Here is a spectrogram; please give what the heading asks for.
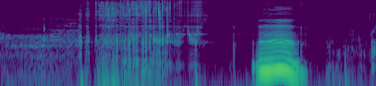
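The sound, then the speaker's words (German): A sip of hot milk with honey: a short airy slurp followed by a brief voiced hum. “jetzt muss ich erst mal kurz von meiner heißen Milch mit Honig trinken.”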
